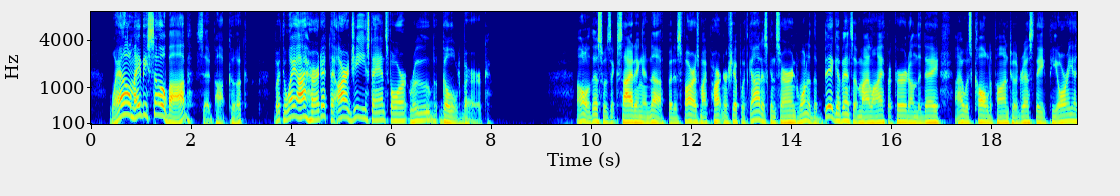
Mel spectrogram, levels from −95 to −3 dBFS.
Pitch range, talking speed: 100-125 Hz, 165 wpm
